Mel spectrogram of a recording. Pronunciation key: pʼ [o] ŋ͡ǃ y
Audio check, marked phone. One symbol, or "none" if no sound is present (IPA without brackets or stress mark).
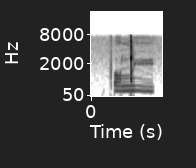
o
